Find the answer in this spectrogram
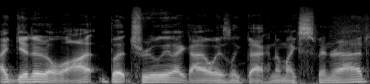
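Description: A man speaks with an American accent at a fairly quick pace and fairly low pitch, with ordinary pitch variation. He has an unremarkable speaking voice in a very clean recording with a silent background. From California. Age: 20s. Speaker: RC car racer. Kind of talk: casual chat. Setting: studio.

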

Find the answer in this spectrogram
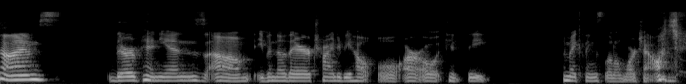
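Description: A woman's plain, everyday voice, fairly low in pitch, with fairly even intonation at a fairly quick pace. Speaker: CBD advocate, mother. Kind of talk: casual interview chat.

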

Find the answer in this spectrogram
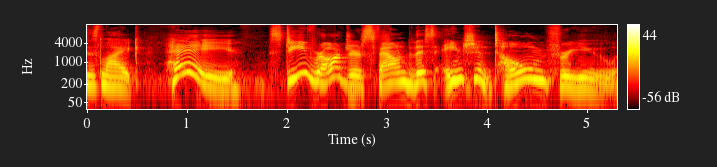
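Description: Through noticeable background noise, a woman's pitch swings very widely. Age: 20s. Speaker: podcast co-host, daughter. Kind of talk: casual chat.

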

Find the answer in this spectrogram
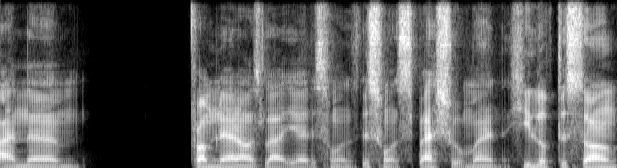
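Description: This man has a Manchester accent. His pitch is very deep and low. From Manchester, England. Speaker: music producer and multi-instrumentalist. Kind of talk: casual interview chat.

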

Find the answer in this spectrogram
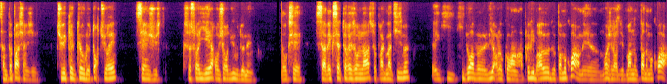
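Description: The speaker talks at a fairly quick pace, somewhat breathy. The intonation stays fairly even, broken by long, frequent pauses. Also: man, medium pitch for a man. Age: 40s. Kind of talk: interview testimony. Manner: hesitant, many fillers.

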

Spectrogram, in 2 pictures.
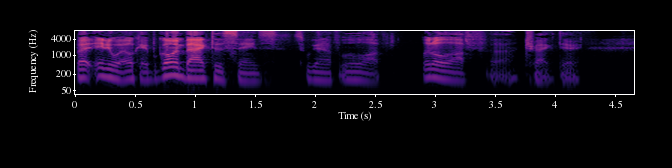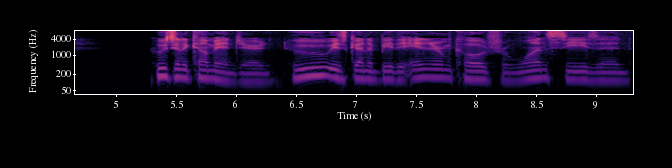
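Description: An unremarkable speaking voice with an American accent moves at a fairly quick pace with ordinary pitch variation. Loudness swings widely on a very clean recording with a silent background. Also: man, medium pitch for a man. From Texas. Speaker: sports podcast host. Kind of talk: casual chat.

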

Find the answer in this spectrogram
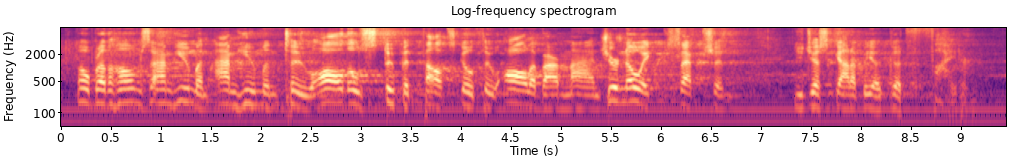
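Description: A man with a fairly high pitch talks at a moderate pace and with fairly even intonation, with noticeable background noise behind him. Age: 50s. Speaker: pastor. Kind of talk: sermon. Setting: church.

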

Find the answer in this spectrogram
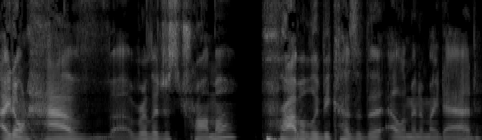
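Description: In a very clean recording with a silent background, a man with an American accent speaks at medium pitch and a moderate pace. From Ohio, US Midwest. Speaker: Satanic Temple member. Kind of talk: casual interview.

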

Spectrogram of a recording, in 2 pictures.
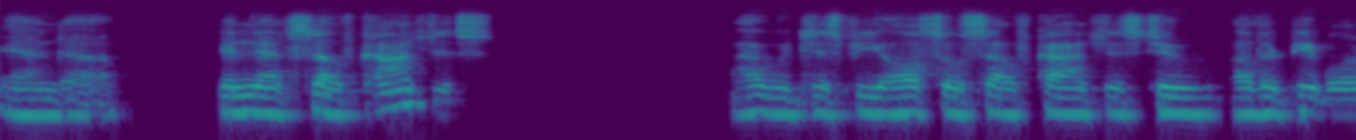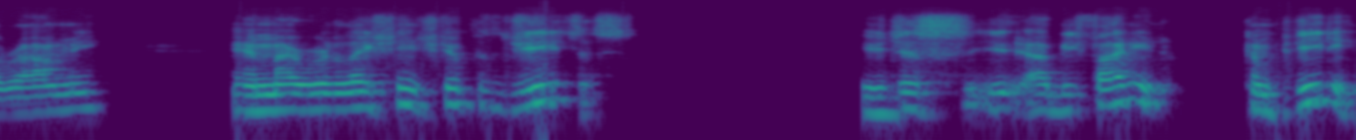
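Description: Pausing long and often, a man speaks at a fairly slow pace, somewhat breathy, at medium pitch with ordinary pitch variation. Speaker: study group participant.

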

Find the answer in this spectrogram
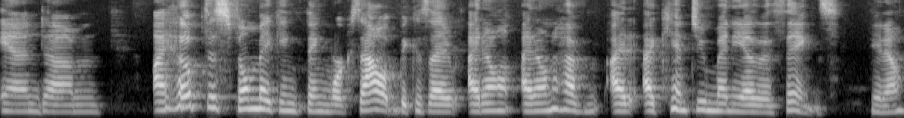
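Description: In a very clean recording with a silent background, a woman with an American accent talks at a fairly quick pace and medium pitch. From Columbus, Ohio, US Midwest. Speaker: film director and university professor. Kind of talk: interview. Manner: halting, many fillers.

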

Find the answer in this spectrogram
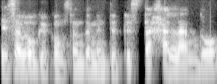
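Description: A man's fairly low, dark, mellow voice at a moderate pace over a quiet background. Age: 30s. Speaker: marketer sharing mental health reflections. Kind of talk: casual interview about personal mental health journey.

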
